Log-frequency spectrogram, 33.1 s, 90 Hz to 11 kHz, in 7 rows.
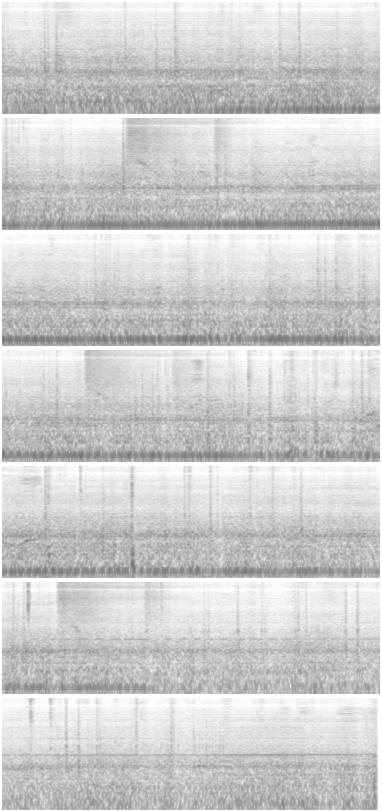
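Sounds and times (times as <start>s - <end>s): bus diesel engine droning: 0.0s - 33.0s
compressed air hiss: 24.4s - 25.7s.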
